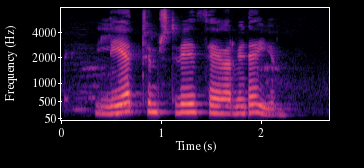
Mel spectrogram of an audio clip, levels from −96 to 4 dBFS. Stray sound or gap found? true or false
false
